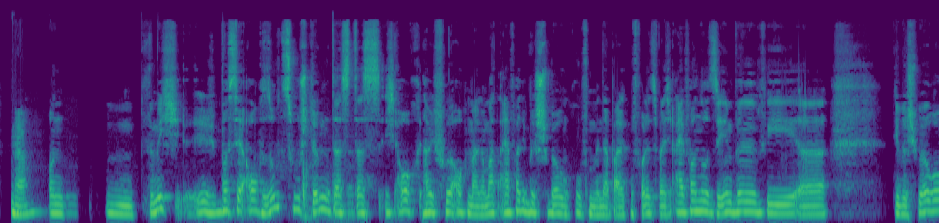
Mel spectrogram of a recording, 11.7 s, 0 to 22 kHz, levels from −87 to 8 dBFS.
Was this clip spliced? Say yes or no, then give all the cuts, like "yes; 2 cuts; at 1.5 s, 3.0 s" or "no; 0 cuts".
yes; 1 cut; at 5.3 s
